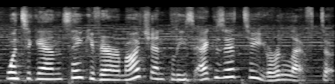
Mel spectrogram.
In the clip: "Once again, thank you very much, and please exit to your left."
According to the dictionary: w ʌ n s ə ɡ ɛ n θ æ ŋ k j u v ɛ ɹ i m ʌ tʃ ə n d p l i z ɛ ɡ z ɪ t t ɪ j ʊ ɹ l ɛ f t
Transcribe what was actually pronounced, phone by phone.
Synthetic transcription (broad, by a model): w ʌ n s ə ɡ ɛ n θ æ ŋ k j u v ɛ ɹ i m ʌ tʃ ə n p l i z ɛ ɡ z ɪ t t ɪ j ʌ ɹ l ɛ f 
